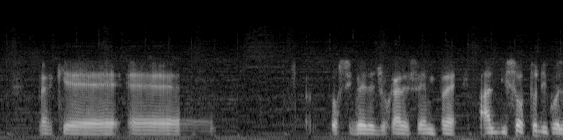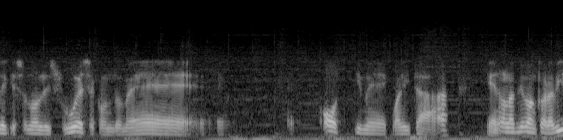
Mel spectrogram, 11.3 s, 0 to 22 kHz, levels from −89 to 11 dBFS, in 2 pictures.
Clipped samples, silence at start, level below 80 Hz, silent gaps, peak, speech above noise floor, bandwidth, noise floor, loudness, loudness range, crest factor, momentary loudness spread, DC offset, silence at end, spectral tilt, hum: under 0.1%; 0.4 s; -50 dBFS; none; -6 dBFS; 30 dB; 7.6 kHz; -54 dBFS; -25 LUFS; 3 LU; 20 dB; 9 LU; under 0.1%; 0 s; -7.5 dB/octave; none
